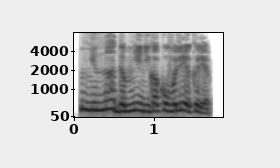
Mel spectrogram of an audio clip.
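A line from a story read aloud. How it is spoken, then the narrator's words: Shouted. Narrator (Russian): выкрикнула она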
